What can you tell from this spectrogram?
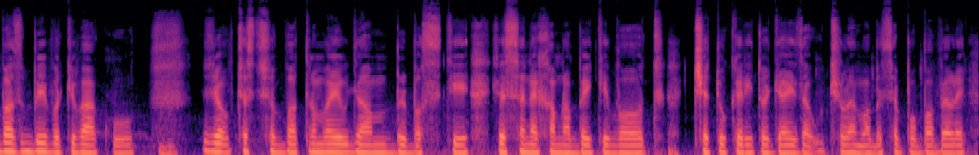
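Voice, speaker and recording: A man speaks at a moderate pace with a fairly high pitch, the sound dry with no echo. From Czech Republic, Plzeň; Czech Republic. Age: 30s. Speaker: streamer. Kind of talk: interview. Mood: candid, somewhat sheepish. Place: garden. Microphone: lapel.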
